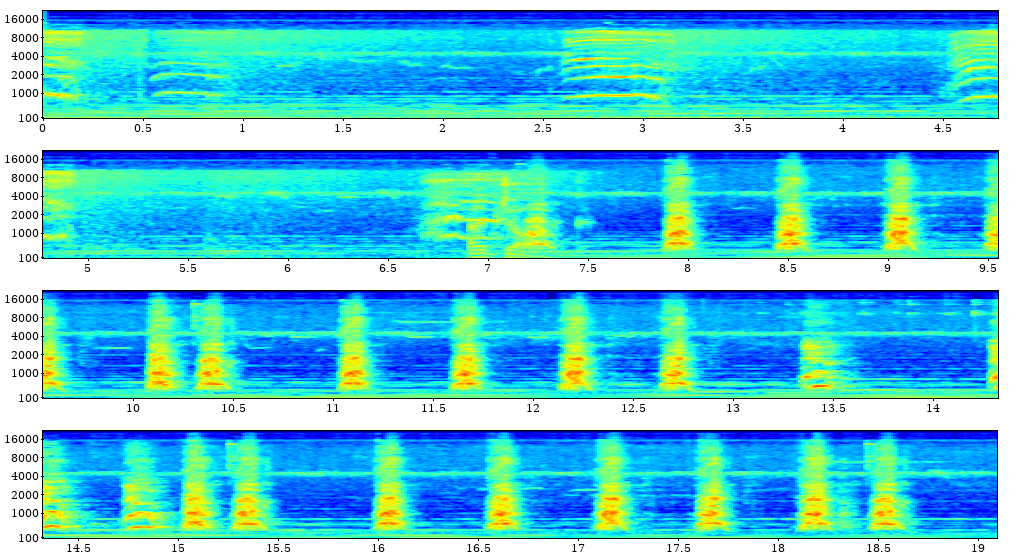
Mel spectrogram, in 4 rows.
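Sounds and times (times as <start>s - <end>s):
background music drone: 0.0s - 19.0s
dog barking: 6.9s - 13.6s, 14.3s - 18.7s.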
